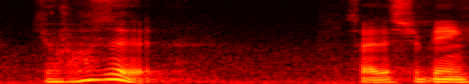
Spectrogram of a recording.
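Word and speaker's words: 万: So it's pronounced man. 1, 2, 3. One more time, 1, 2, 3. And that's man. Very good. Ah. Man. Yep, just double check there's no yorozu.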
